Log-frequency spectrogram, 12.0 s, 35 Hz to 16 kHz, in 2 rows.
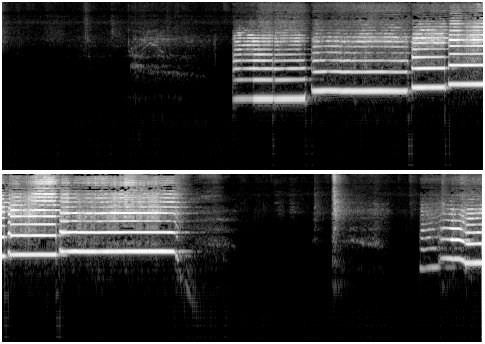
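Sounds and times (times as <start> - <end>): trumpet high note: 2.9 - 8.6, 11.2 - 12.0.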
